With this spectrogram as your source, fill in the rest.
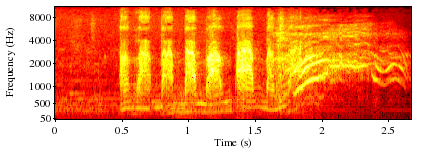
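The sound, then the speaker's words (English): A person's voice does a Donald Duck impression, a quick run of squawky, buzzy quacking syllables with a rising warble at the end, fairly loud. “does a quick Donald Duck impression.”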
